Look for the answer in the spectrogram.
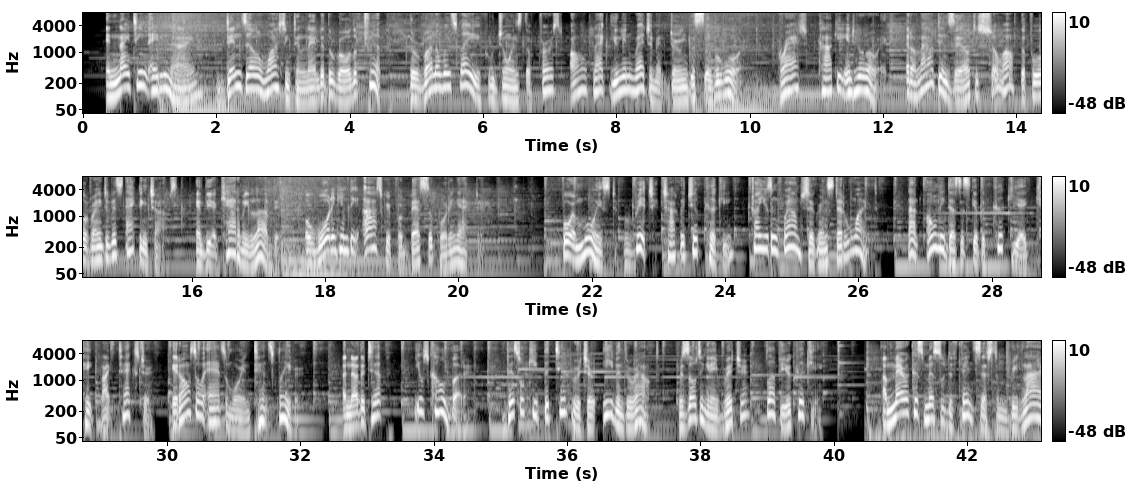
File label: NARRATION VO; DEMO REEL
